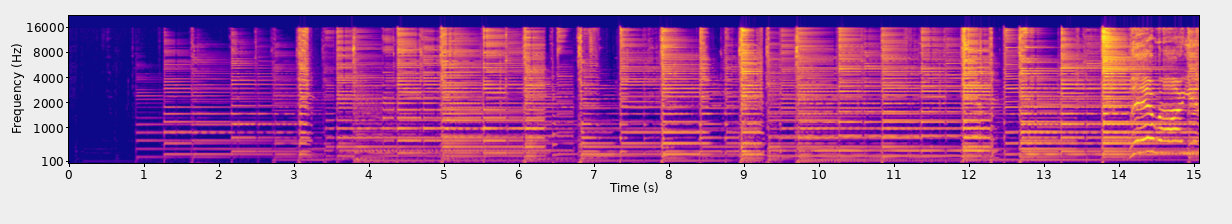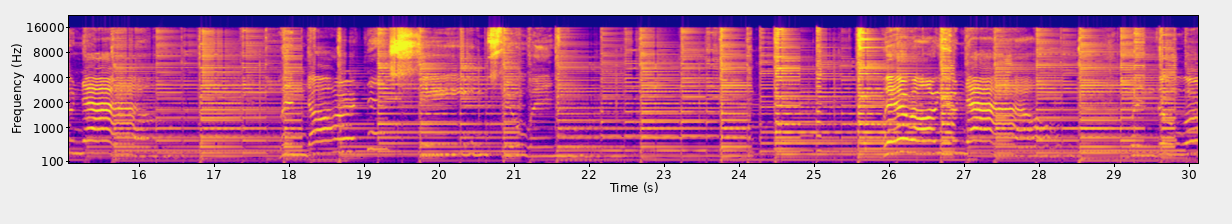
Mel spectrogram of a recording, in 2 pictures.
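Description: A strummed acoustic guitar, starting softly and swelling over the first few seconds into steady chords, with a woman's singing voice joining about fourteen seconds in.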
